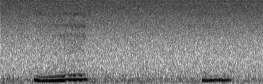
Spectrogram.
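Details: Sleeping domestic cat in a warm room in winter, giving two low, droning snore breaths: a longer wavering one followed by a short steady one, separated by about two seconds of quiet.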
